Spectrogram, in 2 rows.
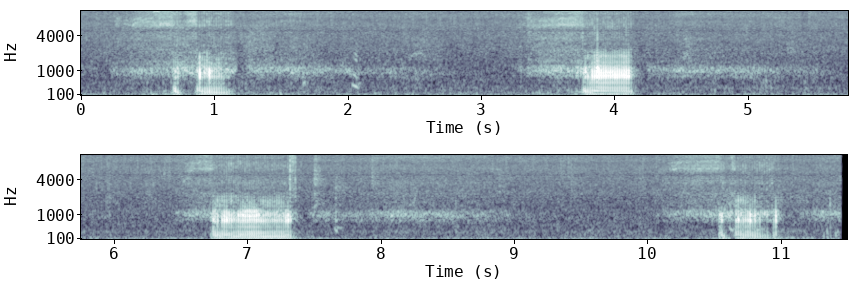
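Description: Four soft, rattling snores on inbreaths, about 20 a minute, with quiet room noise between them.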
